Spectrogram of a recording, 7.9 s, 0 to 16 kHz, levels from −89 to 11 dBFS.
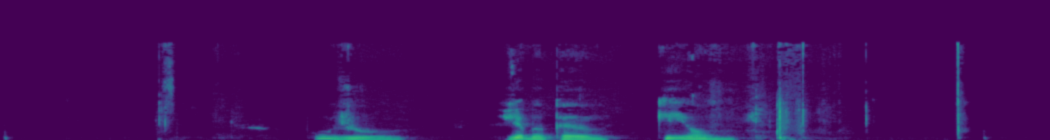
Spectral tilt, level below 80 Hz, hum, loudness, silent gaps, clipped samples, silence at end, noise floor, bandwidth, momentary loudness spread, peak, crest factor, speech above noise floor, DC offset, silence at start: -7 dB/octave; -64 dBFS; none; -24 LUFS; none; under 0.1%; 1.85 s; -89 dBFS; 11.5 kHz; 19 LU; -4 dBFS; 24 dB; 67 dB; under 0.1%; 1.25 s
